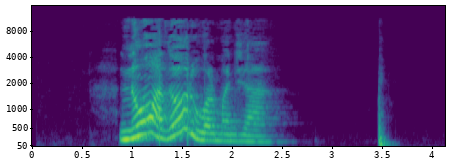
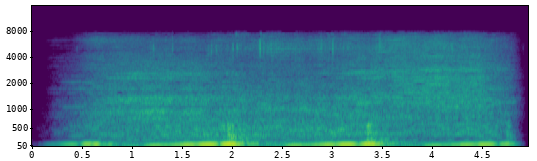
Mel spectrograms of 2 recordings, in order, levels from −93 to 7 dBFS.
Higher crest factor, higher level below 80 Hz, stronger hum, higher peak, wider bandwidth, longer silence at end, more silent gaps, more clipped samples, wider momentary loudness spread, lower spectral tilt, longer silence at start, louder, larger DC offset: about the same, 20 dB vs 18 dB; second, -48 dBFS vs -22 dBFS; neither; about the same, -2 dBFS vs 0 dBFS; first, 11.5 kHz vs 8 kHz; first, 0.6 s vs 0.1 s; neither; neither; first, 20 LU vs 15 LU; about the same, -6 dB/octave vs -6 dB/octave; first, 0.85 s vs 0.25 s; about the same, -18 LUFS vs -19 LUFS; neither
